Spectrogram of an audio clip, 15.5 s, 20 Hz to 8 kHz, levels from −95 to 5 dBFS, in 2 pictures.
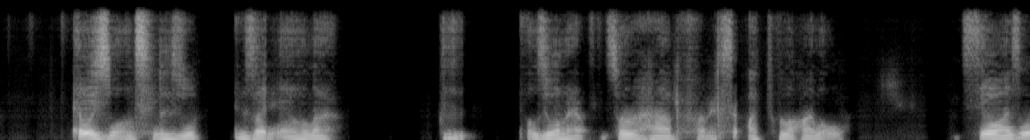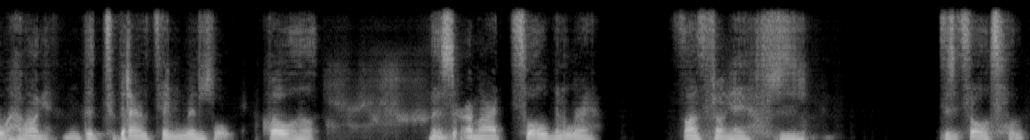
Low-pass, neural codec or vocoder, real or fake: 7.2 kHz; codec, 16 kHz, 0.5 kbps, FreqCodec, larger model; fake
